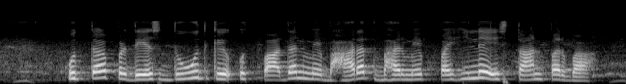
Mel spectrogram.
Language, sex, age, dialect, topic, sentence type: Bhojpuri, female, 25-30, Northern, agriculture, statement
